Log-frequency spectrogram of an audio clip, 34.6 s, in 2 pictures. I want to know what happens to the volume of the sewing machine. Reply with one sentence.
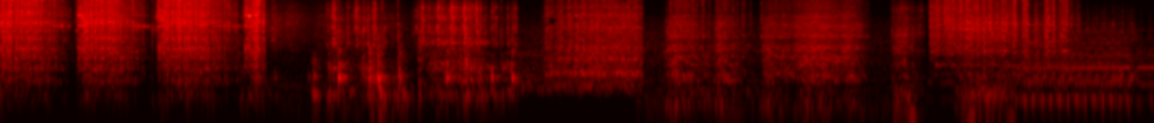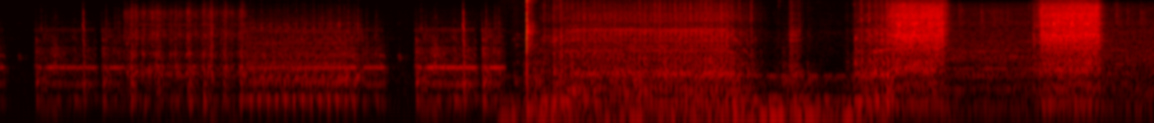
The volume of the sewing machine goes down, then up.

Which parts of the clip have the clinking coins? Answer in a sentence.
The clinking coins can be heard from 13.9 to 16.2 s.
